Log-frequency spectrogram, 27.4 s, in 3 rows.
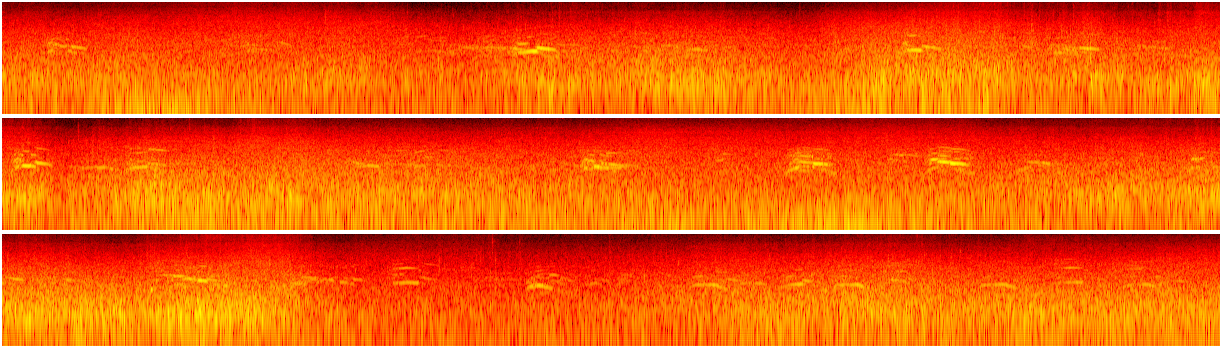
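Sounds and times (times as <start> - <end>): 
seaside ambience: 0.0 - 27.4.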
